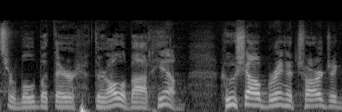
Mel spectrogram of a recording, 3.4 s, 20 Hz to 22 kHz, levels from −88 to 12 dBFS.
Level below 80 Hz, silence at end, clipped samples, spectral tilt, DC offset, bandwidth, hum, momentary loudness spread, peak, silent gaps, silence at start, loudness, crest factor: -34 dBFS; 0 s; under 0.1%; -4.5 dB/octave; under 0.1%; 11.5 kHz; none; 8 LU; -6 dBFS; none; 0 s; -25 LUFS; 18 dB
